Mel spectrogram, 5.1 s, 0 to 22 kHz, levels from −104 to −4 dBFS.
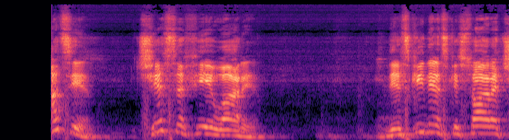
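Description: From 0.0 to 0.51 s there is only digital silence. Then the sound appears abruptly, already in progress. This is a cut-off start: capture began late, mid-sound. There is no natural attack or fade-in, just a hard jump from nothing into full signal.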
